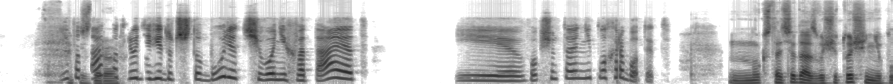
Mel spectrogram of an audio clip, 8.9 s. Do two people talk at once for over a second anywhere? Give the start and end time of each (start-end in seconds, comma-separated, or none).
none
